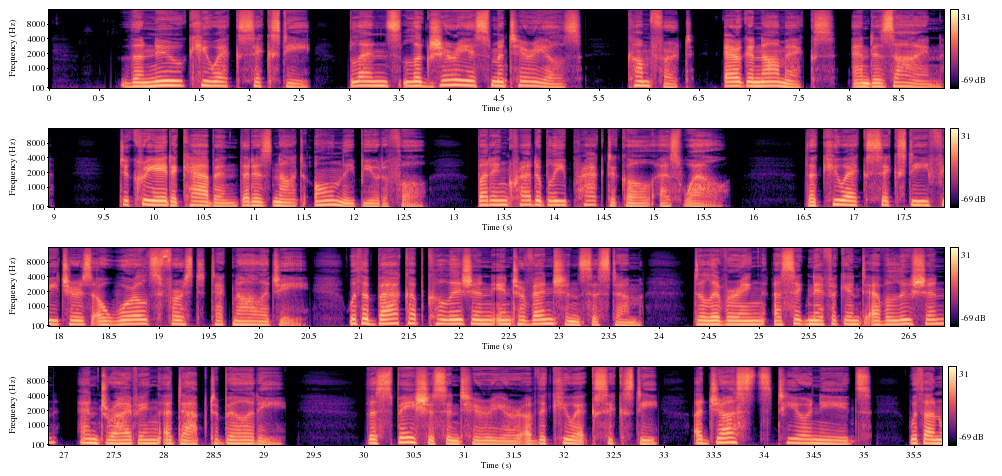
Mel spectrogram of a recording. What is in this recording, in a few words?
Automotive Classy Refined Elegant Low tone, voiceover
